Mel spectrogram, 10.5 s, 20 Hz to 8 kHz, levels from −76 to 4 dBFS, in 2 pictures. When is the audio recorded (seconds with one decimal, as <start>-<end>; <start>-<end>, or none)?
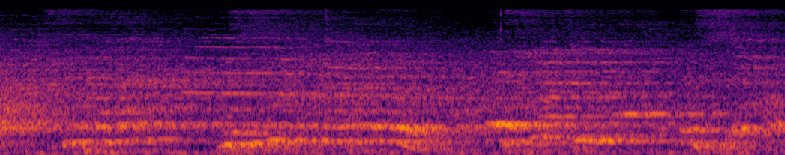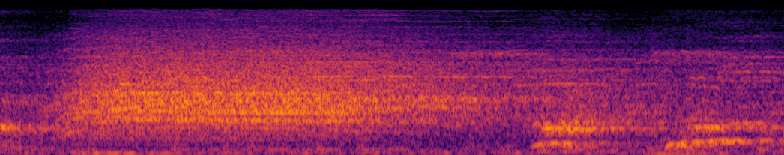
0.0-10.5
